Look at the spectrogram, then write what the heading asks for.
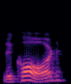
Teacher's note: When I stress the cord part, record, then it is a verb.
